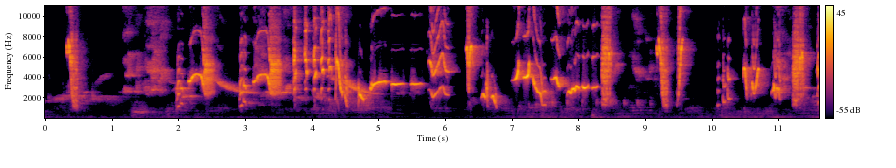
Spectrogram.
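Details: White-rumped shama singing a varied, rich song of clear whistled phrases, slurred rising and falling notes, rapid trills and sharp chip notes, delivered in quick bursts across nearly twelve seconds, used as a lure song to provoke other birds to sing.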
